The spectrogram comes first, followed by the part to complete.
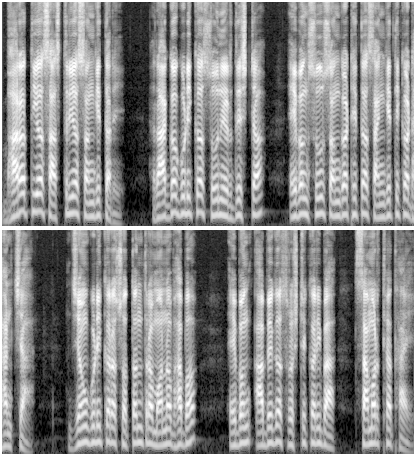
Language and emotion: Odia, neutral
